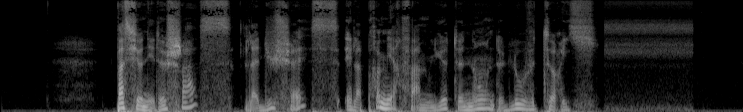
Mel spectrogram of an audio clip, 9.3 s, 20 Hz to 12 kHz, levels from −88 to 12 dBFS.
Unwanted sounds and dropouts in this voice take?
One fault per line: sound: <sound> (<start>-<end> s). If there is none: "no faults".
no faults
